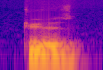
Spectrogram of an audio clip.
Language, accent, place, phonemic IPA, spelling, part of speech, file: French, France, Lyon, /tɥøz/, tueuse, noun, LL-Q150 (fra)-tueuse.wav
- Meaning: female equivalent of tueur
